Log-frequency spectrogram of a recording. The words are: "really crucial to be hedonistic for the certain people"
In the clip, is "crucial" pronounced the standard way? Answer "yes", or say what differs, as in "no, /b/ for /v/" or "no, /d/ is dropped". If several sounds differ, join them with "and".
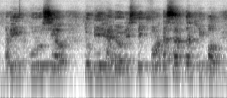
no, /s/ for /ʃ/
